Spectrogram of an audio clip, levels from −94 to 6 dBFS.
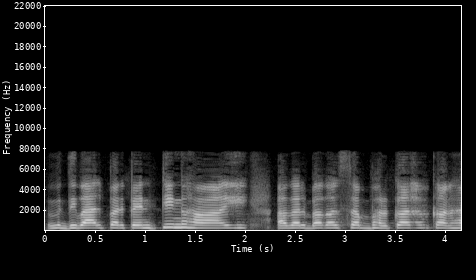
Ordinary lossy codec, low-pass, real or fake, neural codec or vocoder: none; none; fake; codec, 16 kHz, 0.8 kbps, ZipCodec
